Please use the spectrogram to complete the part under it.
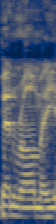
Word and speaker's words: Benrahma: Benrahma, is that correct? – Benrahma, yeah.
